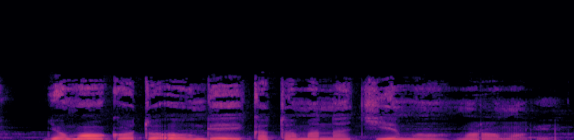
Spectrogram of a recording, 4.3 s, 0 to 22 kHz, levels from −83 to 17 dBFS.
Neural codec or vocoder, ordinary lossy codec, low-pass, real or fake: none; MP3, 48 kbps; 10.8 kHz; real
